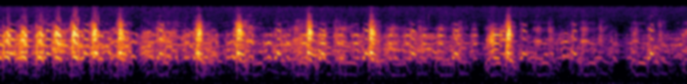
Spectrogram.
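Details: A colony of California gulls gives a dense, overlapping chorus of harsh, nasal, honking calls, many birds calling at once almost without pause; recording date unknown.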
